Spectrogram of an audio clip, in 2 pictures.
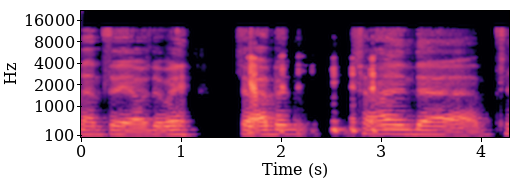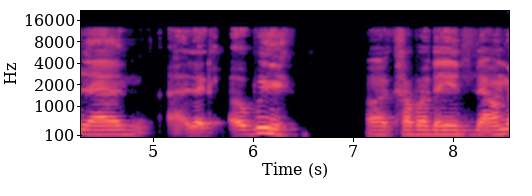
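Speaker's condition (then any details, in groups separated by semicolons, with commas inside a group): Cerebral palsy; diagnosed at about two months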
